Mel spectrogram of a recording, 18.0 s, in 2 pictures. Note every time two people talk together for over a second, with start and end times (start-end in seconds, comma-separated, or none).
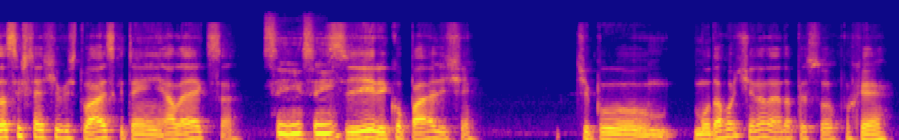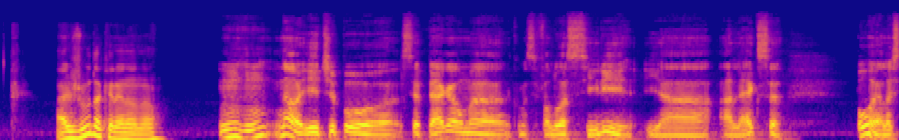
none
